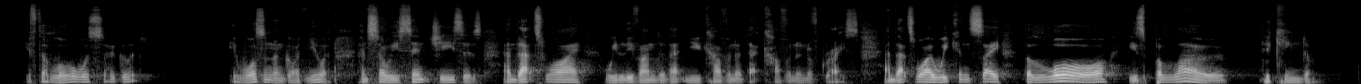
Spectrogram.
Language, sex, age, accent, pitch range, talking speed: English, male, 50-69, Australian, 100-140 Hz, 185 wpm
